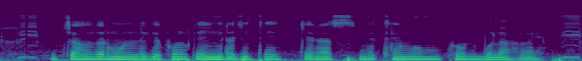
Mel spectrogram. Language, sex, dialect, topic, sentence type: Bengali, male, Jharkhandi, agriculture, statement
